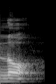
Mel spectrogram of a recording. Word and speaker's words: know: now this is K you pronounce k n o w actually logically it should come like this only but teacher doesn't know how to pronounce like no the K is silent no so this kind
